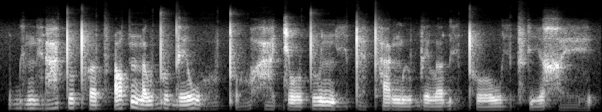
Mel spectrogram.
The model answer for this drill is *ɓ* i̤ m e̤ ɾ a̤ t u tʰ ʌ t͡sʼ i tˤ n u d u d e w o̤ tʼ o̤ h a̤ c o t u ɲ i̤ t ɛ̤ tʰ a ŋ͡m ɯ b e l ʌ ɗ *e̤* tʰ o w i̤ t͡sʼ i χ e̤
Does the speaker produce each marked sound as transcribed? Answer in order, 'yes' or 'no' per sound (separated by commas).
yes, no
